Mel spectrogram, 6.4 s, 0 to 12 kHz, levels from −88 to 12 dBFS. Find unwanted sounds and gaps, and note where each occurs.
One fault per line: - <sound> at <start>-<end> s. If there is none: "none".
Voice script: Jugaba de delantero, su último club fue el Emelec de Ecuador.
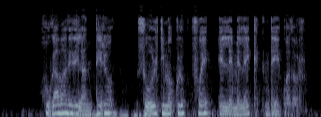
none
